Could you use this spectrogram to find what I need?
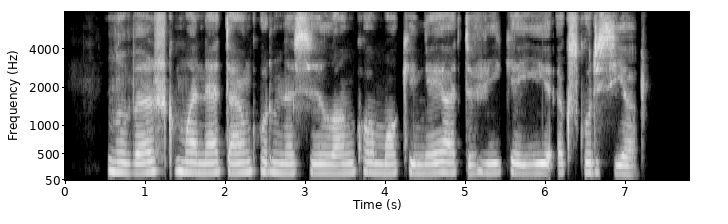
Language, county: Lithuanian, Šiauliai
